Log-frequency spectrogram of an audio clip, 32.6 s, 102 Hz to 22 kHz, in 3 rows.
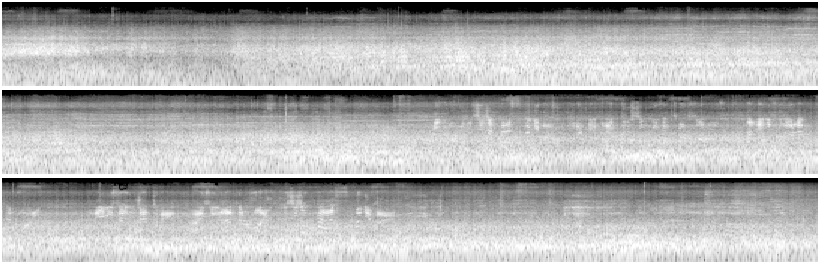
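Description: KAI T-50 jet trainers' single F404 turbofan engines heard from the ground during an aerobatic display: a steady, loud jet rumble that swells about five seconds in as the jet passes. Faint voices come through underneath in the second half.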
